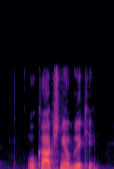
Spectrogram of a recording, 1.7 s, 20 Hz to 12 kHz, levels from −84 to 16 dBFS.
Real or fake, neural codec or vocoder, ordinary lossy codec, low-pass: fake; codec, 16 kHz, 4 kbps, FunCodec, trained on LibriTTS, 50 frames a second; none; 7.2 kHz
